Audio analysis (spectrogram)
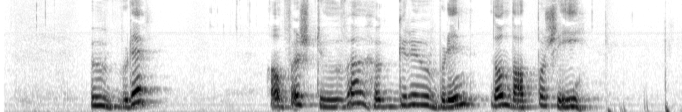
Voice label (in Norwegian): uvLe, Numedalsmål; Han førstuva høgre uvLin då'n datt på isen.; Substantiv hankjønn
